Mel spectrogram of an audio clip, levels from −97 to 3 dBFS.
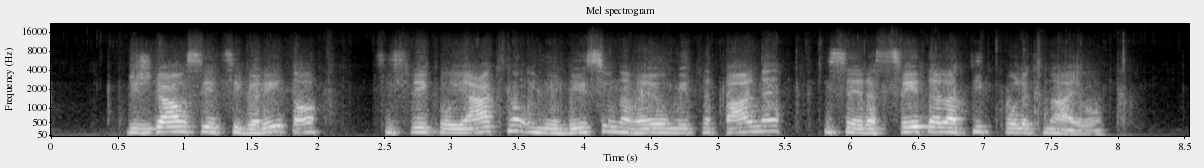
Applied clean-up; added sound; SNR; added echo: neural mask model RNNoise.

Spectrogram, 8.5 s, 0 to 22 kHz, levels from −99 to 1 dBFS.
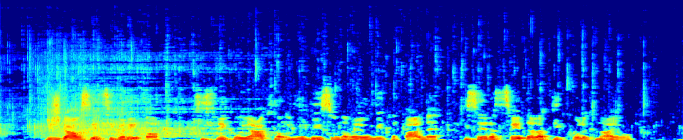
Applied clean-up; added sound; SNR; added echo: classical method Wiener filter.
